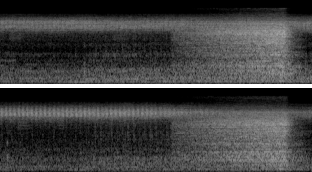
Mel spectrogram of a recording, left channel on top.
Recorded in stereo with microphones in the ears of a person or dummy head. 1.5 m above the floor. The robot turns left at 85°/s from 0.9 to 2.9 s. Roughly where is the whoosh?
Behind right.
